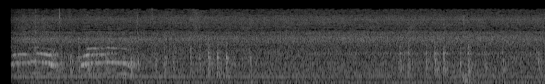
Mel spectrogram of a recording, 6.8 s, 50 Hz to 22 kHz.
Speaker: Şimdi öncelikle Arkadaşlar bu ses geldikten sonra tabii ki servisi aradım servis geldikten sonra bu sesin kaynağını kombin kombin içerisinde şu kısımda arkadaşlar 3 yolluğu valf diye bir cihazın içerisinde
